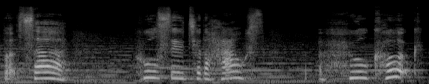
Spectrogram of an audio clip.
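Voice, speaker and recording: A woman's voice: high voice, steady tone, slow pace, music in the background. A woman playing a meek, anxious medieval maidservant in a video game, weak and in pain. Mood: pained, worried. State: weak, pained. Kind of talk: video game cutscene acting.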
